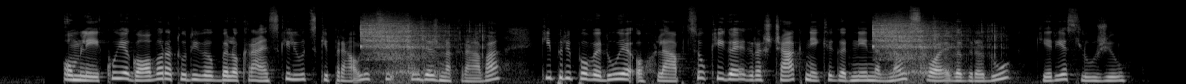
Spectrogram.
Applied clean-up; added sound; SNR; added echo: none; Hiss; 14 dB; none.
